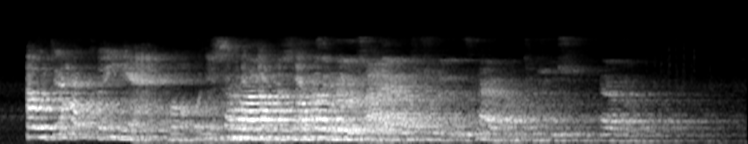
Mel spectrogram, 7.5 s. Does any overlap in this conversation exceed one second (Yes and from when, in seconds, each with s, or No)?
Yes, from 2.3 s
